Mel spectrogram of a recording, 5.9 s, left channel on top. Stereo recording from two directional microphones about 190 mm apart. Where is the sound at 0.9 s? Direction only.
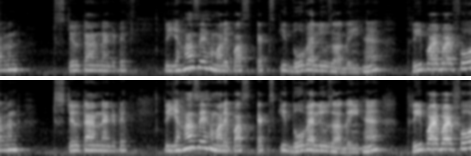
20° right (ahead or behind).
